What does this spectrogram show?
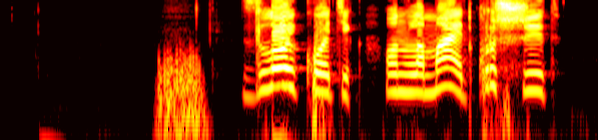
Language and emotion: Russian, neutral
